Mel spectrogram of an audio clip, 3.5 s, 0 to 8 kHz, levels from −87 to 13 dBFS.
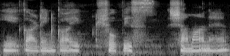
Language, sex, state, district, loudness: Hindi, female, Bihar, Vaishali, -17 LUFS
